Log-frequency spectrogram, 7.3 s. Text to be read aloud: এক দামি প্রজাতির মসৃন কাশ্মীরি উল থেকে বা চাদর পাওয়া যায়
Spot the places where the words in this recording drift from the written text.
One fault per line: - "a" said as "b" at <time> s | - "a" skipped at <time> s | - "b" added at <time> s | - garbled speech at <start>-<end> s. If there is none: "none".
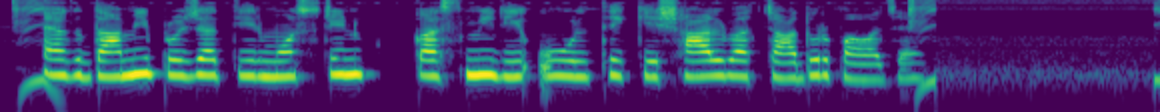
- "শাল" added at 4.2 s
